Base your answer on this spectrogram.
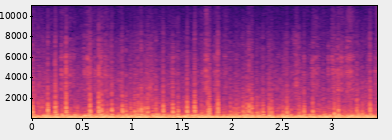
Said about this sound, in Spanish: Como vibraciones, eso creo que es lo que uno escucha, ¿no? Y los motores están aumentando su fuerza de nuevo para continuar el ascenso hacia el espacio.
